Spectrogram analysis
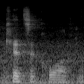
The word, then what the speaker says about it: Quetzalcoatl: Quetzalcoatl? Yeah, Quetzalcoatl. according to the Wikipedia. According to Wikipedia, the correct pronunciation is Quetzalcoatl.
